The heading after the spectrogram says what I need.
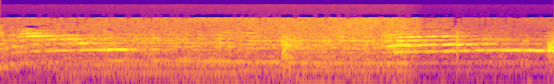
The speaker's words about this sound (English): I, I had great difficulty in falling asleep that night. Suddenly, the silence was broken by the faint crying of a cat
